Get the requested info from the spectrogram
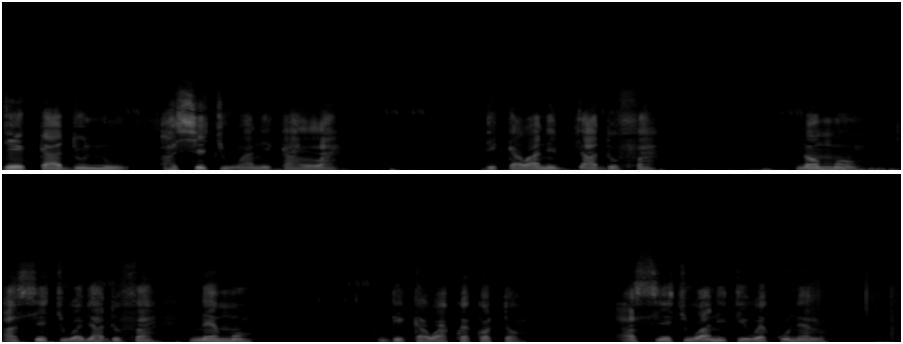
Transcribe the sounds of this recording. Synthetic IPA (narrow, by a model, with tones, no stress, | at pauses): ɖe˨ka˨ɖu˨nũ˨ | a˦ʃe˦t͡ʃu˨wa˨nĩ˨ka˨la˦ | ɖe˨ka˨wo˦a˦nĩ˨bi˦a˦ɖo˦fa˦ | nɔ̃˦mɔ̃˦a˦si˦e˦t͡ʃu˨wɛ˨bi˦a˦do˦fa˦nɛ̃˦mɔ̃˦ | ɖe˨ka˨wo˨a˨kwɛ˦kɔ˦t̪ɔ˨ | a̰˦si˦e˦t͡ʃu˨wo˦a˦nĩ˨t̪e˨wɛ˦ko˨nɛ̃˦lo˦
